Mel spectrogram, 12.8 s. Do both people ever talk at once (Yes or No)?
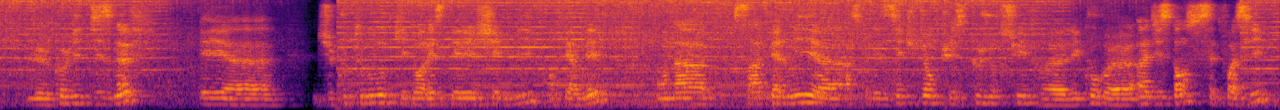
No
